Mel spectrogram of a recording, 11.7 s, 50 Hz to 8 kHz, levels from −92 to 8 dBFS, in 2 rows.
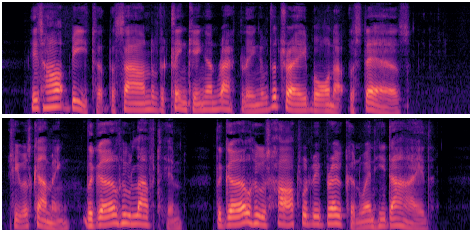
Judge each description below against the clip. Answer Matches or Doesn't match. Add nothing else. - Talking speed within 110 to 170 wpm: Doesn't match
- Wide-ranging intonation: Matches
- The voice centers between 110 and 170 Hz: Matches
